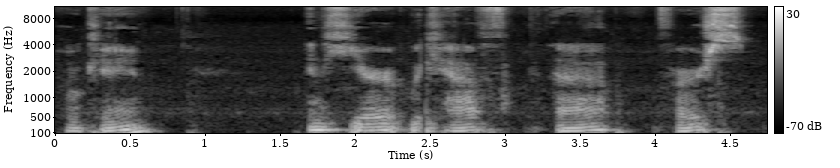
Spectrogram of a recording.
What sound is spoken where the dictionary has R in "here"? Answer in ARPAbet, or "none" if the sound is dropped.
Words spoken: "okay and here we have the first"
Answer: R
